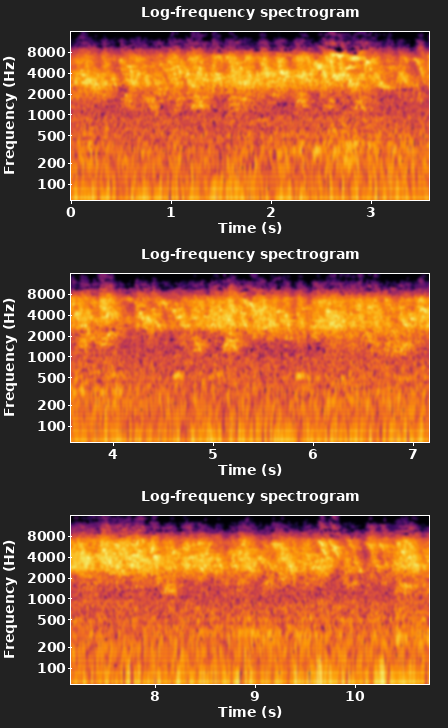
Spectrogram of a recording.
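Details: Sparrows chirping steadily for about eleven seconds: dense, high, overlapping short chirps and tweets with no pause, as from a busy group, over a faint outdoor hiss.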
